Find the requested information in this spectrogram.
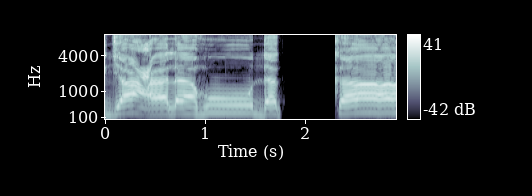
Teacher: قال هذا رحمت من ربی فَإِذَا جَاءَ وَعْدُ رَبِّي جَعَلَهُ دَكَّاءَ، آخر میں حمزہ ہے، اس کو جھٹکا دینا ہے، جھٹکے کے ساتھ پڑھنا ہے آپ نے۔ کاف پر شد ہے، آگے جو مد آ رہی ہے یہ مد متصل ہے، مد بھی کرنی ہے اور حمزہ کو جھٹکے کے ساتھ پڑھیں گے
